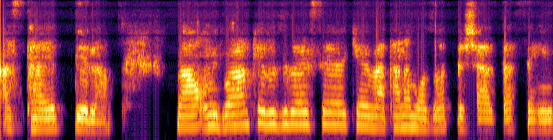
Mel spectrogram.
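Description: A woman talks at a fairly slow pace in an ordinary speaking voice. Her pitch is medium and her intonation fairly even. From Khuzestan, Iran (Abadan and Ahvaz). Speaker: Instagram activist. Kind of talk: interview.

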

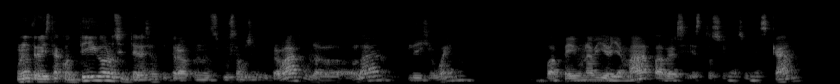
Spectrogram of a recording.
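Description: A man's voice sits at medium pitch. His pitch swings very widely. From Mexico, Sinaloa (Mazatlán, Culiacán). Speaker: interior designer and architect. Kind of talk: casual interview.

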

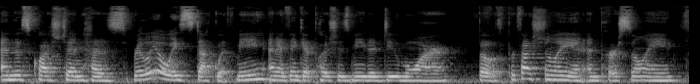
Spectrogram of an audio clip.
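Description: A woman's medium-pitched voice at a fairly quick pace, with audible room echo. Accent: Midwestern American. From Ohio, west side of Cleveland. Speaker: podcast co-host, sustainability professional. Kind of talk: casual interview.

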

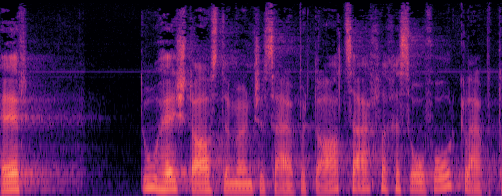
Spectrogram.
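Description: Very slowly, a man speaks with lively intonation, a solemn, warm tone, and vocal fry. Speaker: preacher. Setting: church. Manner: formal, solemn and measured, with a warm pastoral tone.

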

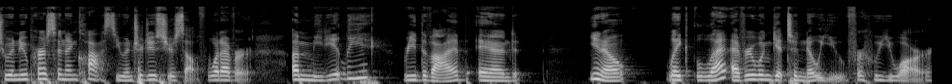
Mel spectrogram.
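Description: At a moderate pace, a woman talks at medium pitch with ordinary pitch variation. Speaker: college student podcaster. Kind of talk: casual solo monologue. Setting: dorm room. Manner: loud.

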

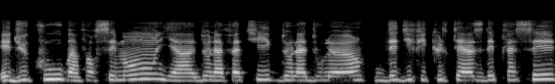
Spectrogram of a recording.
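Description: A woman talks fairly slowly at a medium pitch, with fairly even intonation and hardly any pauses. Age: 50s. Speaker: patient advocate and trainer. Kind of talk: interview testimony. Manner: hesitant, many fillers.

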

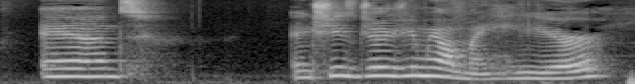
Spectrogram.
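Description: On a very clean recording with a silent background, a woman talks at a fairly slow pace with ordinary pitch variation. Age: 20s. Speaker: podcaster. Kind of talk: emotional vent monologue.

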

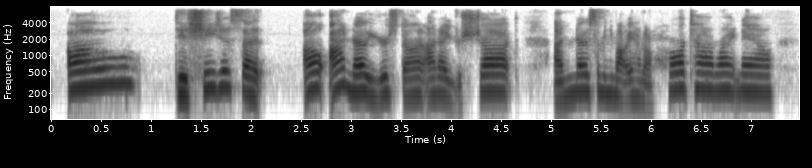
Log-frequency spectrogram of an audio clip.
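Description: In a Southern US accent, a woman talks at a moderate pace with a fairly high pitch and ordinary pitch variation. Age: young. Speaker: incoming nursing student. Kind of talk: casual monologue to camera. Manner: animated.

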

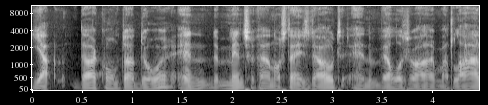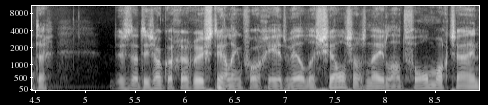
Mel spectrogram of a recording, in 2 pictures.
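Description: Fairly slow, fairly even speech from a man with a very deep, low pitch. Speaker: podcast co-host. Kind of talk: casual chat.

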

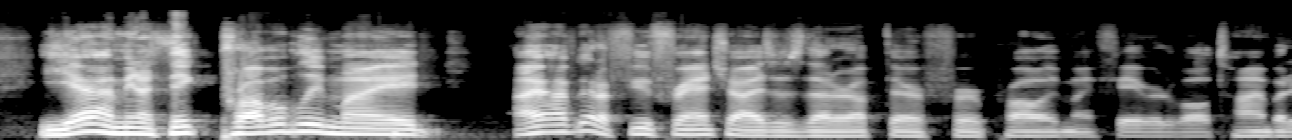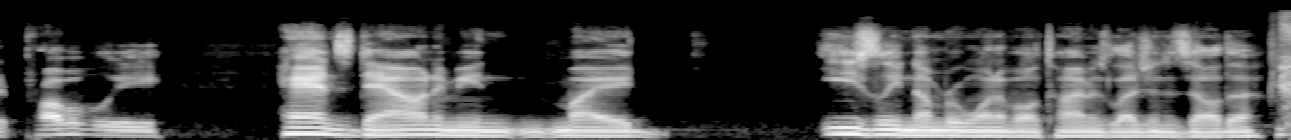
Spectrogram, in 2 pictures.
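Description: A man with a Canadian accent speaks in a normal speaking voice, fairly low in pitch, at a moderate pace with lively intonation. His loudness swings widely, and the recording is very clean with a silent background. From Canada. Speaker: video game voice actor and streamer. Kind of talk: interview, casual chat.

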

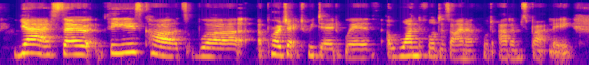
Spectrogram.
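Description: In a British accent, a woman speaks at a moderate pace and fairly high pitch, with ordinary pitch variation and big swings in loudness. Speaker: grief app co-founder. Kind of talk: casual interview chat. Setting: live stream.

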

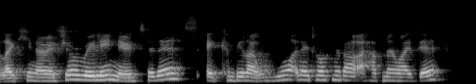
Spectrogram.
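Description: A woman speaks at a medium pitch in a London accent. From southern England, London. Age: 30s. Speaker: menstrual cycle coach and author. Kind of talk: casual interview chat.

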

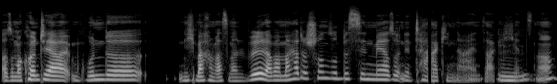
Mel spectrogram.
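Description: A woman talks at a very fast pace. Her pitch is medium, with ordinary variation. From Düsseldorf, western Germany. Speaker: company founder. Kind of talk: interview. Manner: hesitant, many filler sounds.

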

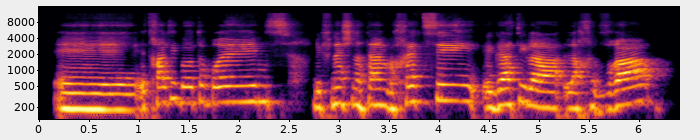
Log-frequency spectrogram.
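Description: A woman's voice with ordinary pitch variation. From Israel, Yehud. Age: 40s. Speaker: HR executive and coach. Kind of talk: webinar interview. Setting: live webinar.

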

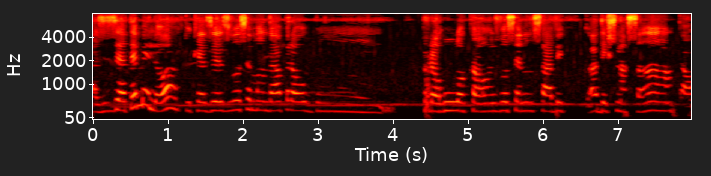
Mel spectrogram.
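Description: A high-pitched woman's voice at a moderate pace, with ordinary pitch variation and noticeable background noise. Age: 30s. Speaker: environmental engineer. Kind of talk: casual interview.

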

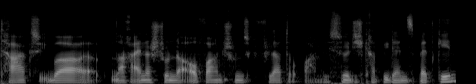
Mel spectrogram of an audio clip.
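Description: Heard in a very clean recording with a silent background, a man with an unremarkable speaking voice and fairly low pitch talks at a fairly quick pace. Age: 20s. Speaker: fitness and lifestyle influencer. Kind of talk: casual interview.

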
